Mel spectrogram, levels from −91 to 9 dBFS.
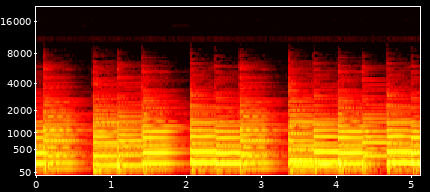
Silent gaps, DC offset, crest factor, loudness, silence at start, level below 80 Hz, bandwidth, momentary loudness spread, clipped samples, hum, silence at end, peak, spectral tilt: none; under 0.1%; 12 dB; -16 LUFS; 0 s; -40 dBFS; 6.6 kHz; 6 LU; under 0.1%; none; 0 s; -2 dBFS; -8.5 dB/octave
